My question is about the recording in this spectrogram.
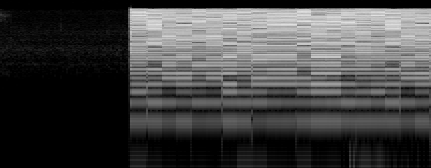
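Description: Subtractor software synthesizer starting about a second in and holding one steady note, its timbre jumping in quick regular steps several times a second. A Matrix pattern sequencer's random curve is stepping the oscillator's phase offset, giving a sample-and-hold effect.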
